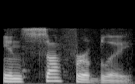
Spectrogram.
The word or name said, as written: insufferably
